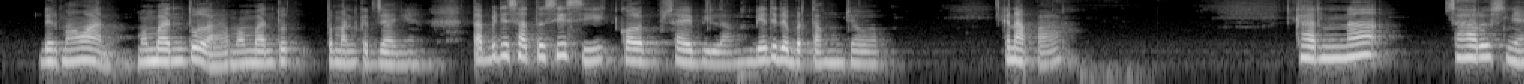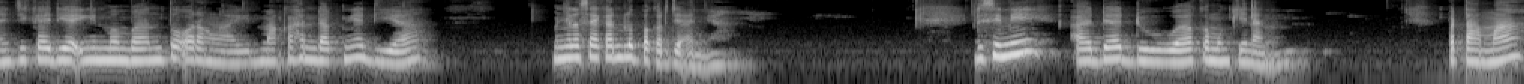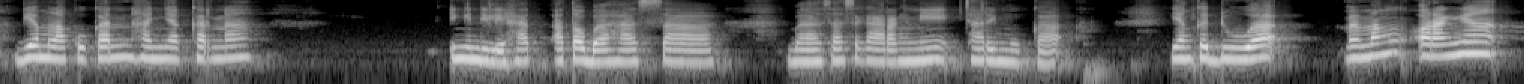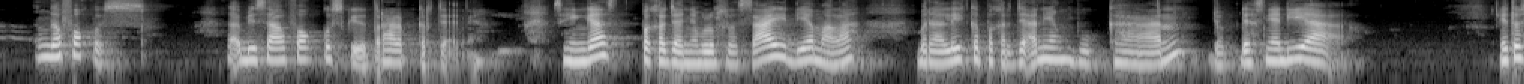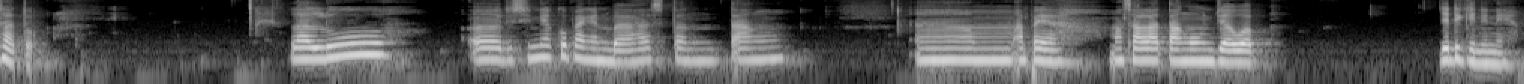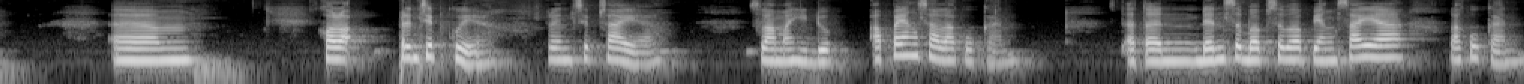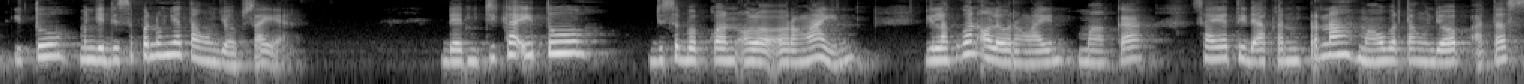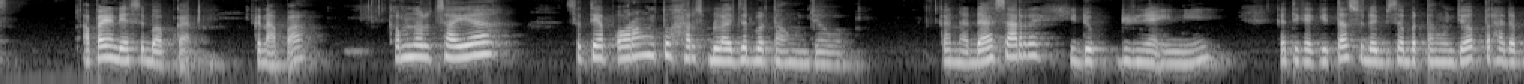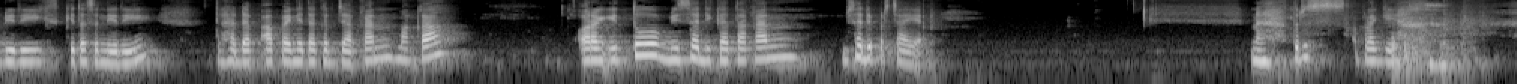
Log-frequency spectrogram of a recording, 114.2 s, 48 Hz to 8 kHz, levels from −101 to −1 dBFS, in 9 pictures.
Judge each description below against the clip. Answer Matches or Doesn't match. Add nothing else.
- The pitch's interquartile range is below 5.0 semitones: Matches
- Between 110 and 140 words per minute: Doesn't match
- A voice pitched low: Doesn't match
